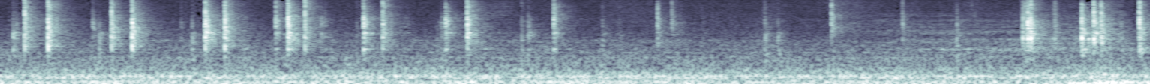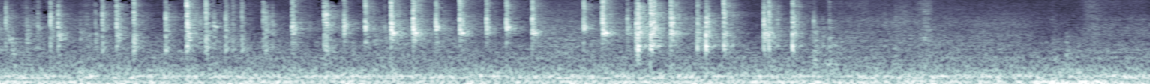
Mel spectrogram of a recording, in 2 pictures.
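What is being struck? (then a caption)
Plastic cordless drill housing. Long acrylic nails tap across the hollow yellow and black plastic housing of a cordless drill in quick, irregular bursts. Each tap is a short, bright click that dies away almost at once, heard over a steady low background rumble.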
